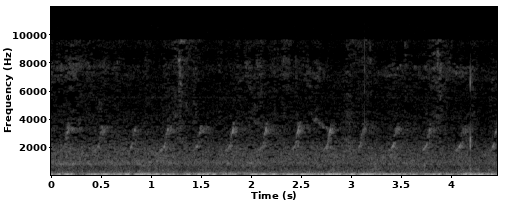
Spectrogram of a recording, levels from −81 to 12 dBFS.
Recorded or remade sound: recorded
